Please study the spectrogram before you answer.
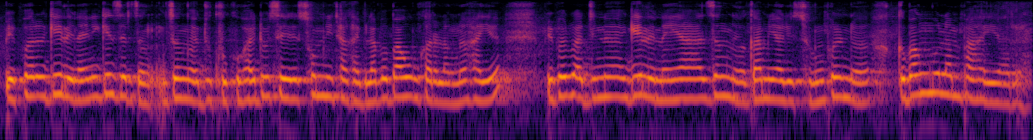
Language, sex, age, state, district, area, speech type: Bodo, female, 18-30, Assam, Kokrajhar, rural, spontaneous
